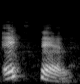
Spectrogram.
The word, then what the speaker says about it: excel: with the sauce on the C with the soft sound of C so let's go self so Excel Excel Excel Excel next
